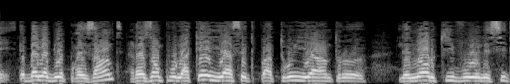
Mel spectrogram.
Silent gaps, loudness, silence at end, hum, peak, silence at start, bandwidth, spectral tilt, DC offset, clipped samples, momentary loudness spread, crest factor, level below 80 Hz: none; -12 LUFS; 0 s; none; -4 dBFS; 0 s; 8 kHz; -5.5 dB/octave; 0.9%; under 0.1%; 5 LU; 8 dB; -44 dBFS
